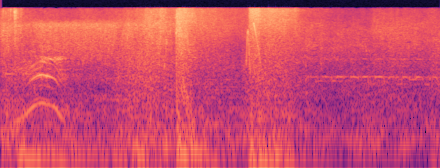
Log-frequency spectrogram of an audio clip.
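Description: Battle sound effects under a film score: a low rumble, a short rising-then-falling pitched cry just after the start, and two sharp blasts about two seconds in, half a second apart.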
